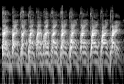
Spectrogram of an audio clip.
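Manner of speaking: loud, high bang bang gunfire chant; hammed-up thug spraying bullets, loud and high; mock gunfire. Joking about playing a thug, loud high mock gunfire. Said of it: "I could be a thug and take out my A K forty-seven and be like".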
